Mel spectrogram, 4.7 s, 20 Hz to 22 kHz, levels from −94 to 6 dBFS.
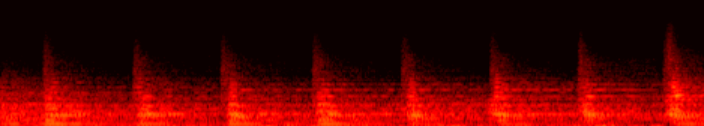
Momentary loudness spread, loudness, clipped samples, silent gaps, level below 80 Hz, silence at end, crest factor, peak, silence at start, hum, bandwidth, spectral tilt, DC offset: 6 LU; -50 LUFS; under 0.1%; none; -60 dBFS; 0 s; 20 dB; -28 dBFS; 0 s; none; 11.5 kHz; -8 dB/octave; under 0.1%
